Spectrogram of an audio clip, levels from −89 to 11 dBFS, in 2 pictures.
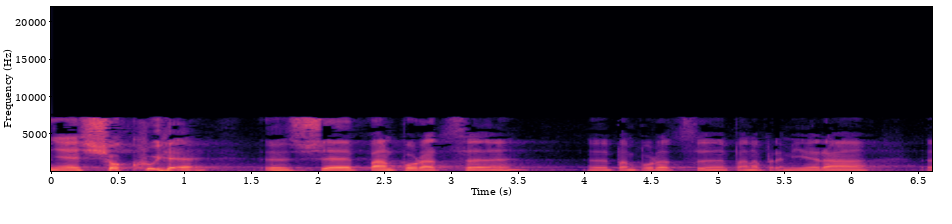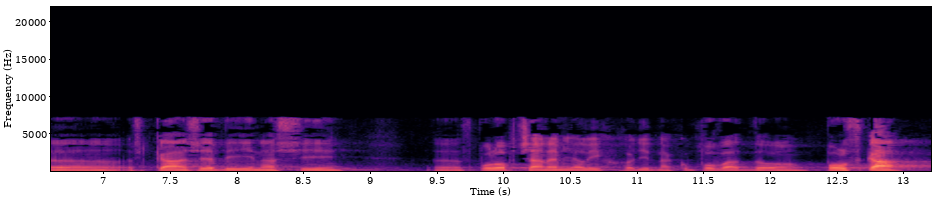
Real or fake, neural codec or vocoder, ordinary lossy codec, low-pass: real; none; MP3, 32 kbps; 7.2 kHz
